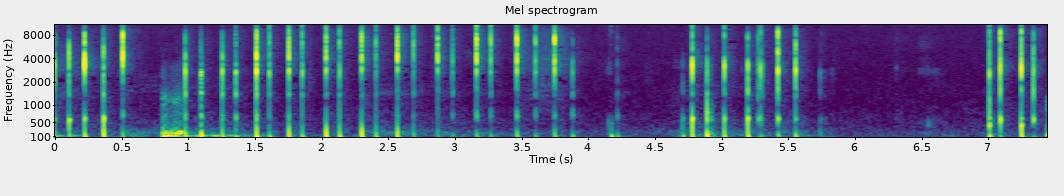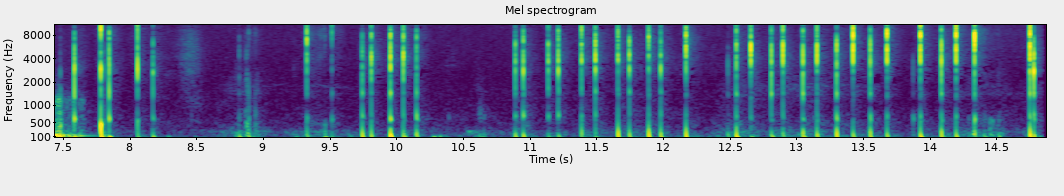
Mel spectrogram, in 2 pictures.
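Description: A small rectangular lipstick case with a gold frame and black panels is tapped and scratched with long nails close up. Rapid, bright clicking taps come in quick bursts with a faint scratchy rasp between them. The bursts stop briefly near the middle before resuming.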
